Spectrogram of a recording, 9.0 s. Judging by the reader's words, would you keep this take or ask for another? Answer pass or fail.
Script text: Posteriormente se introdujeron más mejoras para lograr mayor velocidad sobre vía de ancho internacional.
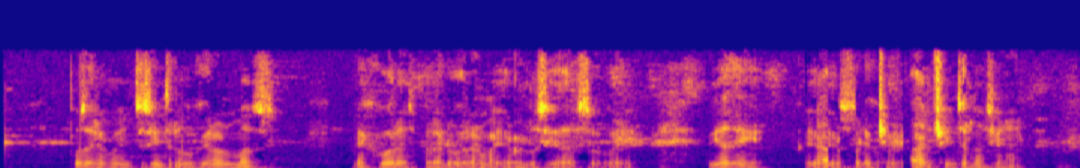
fail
